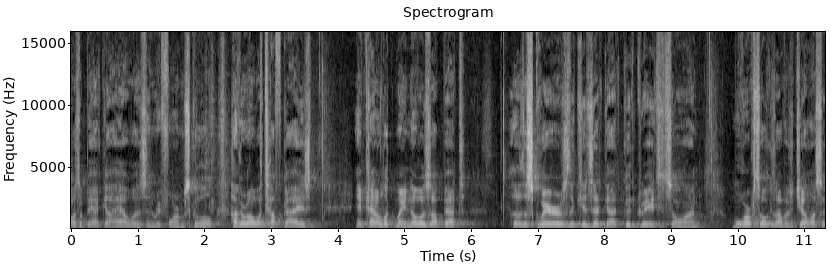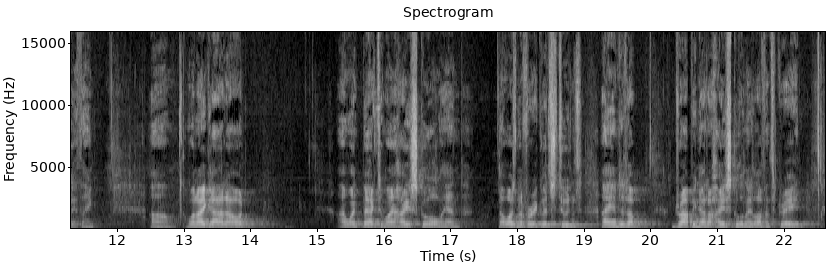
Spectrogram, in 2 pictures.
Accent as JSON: {"language": "English", "town": "Twin Cities", "region": "Minnesota", "country": "United States", "tie": "born or raised there", "said": "Well, I was raised in the Twin Cities. I grew up what I considered in poverty."}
